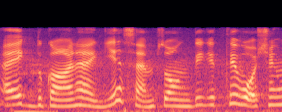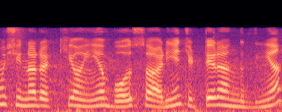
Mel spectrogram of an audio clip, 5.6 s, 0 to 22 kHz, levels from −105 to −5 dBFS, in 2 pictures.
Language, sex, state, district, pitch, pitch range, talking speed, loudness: Punjabi, female, Punjab, Pathankot, 245 Hz, 225-265 Hz, 180 wpm, -15 LUFS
